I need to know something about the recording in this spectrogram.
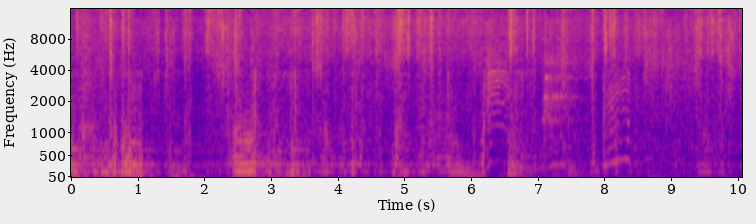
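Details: Thousands of wild bees swarm around a giant wild beehive high in the mountains as a honey hunter harvests it. A dense, low droning buzz with stacked overtones fills the air, with swooping pitch glides as single bees zip close past, strongest near the start.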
